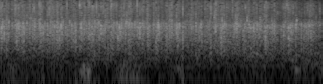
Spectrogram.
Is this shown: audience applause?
yes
